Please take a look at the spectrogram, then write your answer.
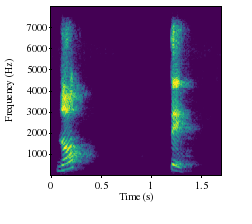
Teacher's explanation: If you have to say notte, you keep this silence, tongue up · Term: double T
